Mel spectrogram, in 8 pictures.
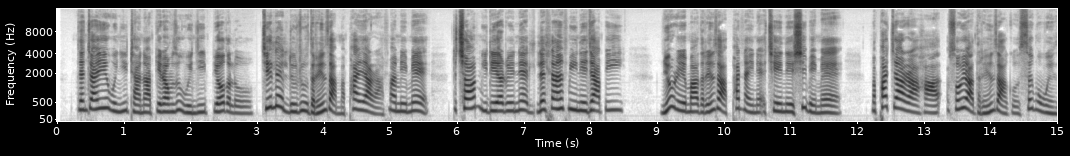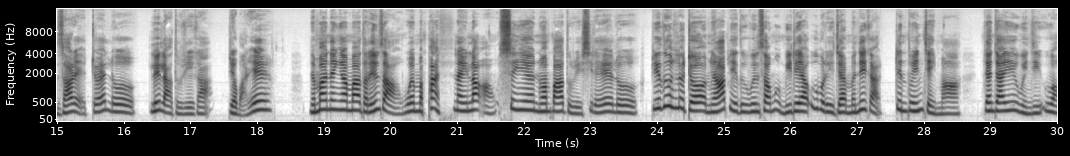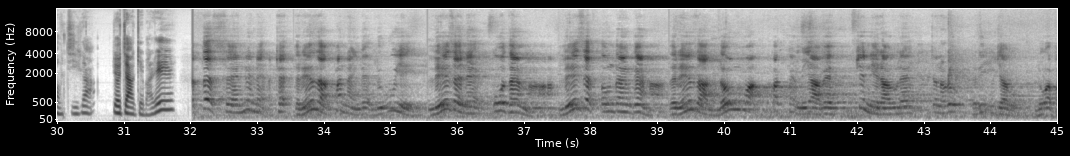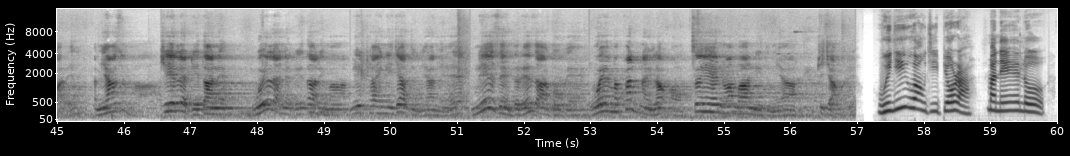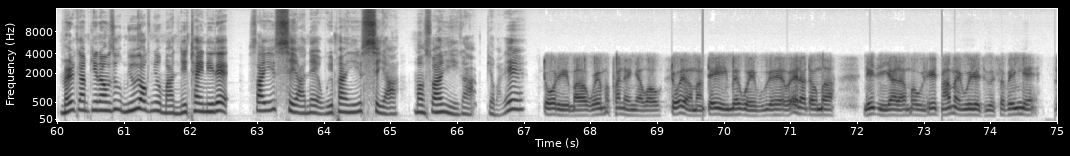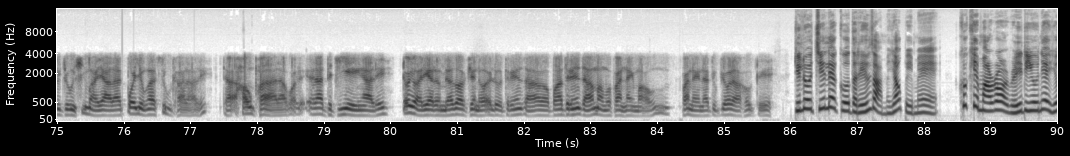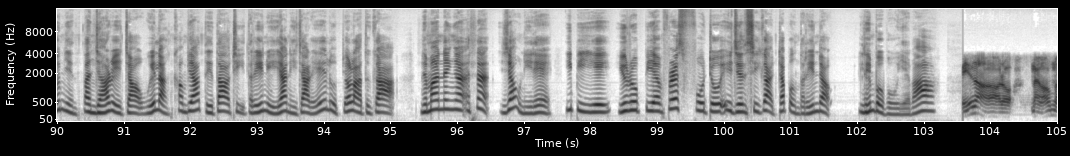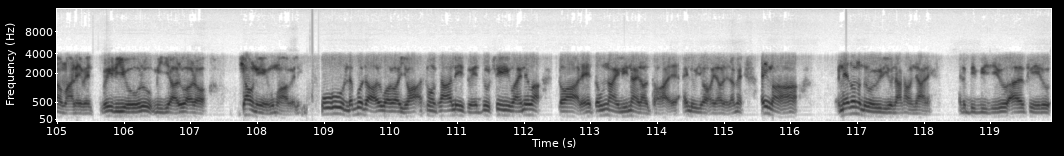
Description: နေပြည်တော်မှာ ဒီကနေ့ ကျင်းပခဲ့တဲ့ ပြည်သူ လွှတ်တော်မှာ ပြန်ကြားရေးဝန်ကြီးဋ္ဌာနရဲ့ အများပြည်သူ ဝန်ဆောင်မှု မီဒီယာဥပဒေကြမ်း တင်သွင်းချိန်မှာ ပြန်ကြားရေး ပြည်ထောင်စုဝန်ကြီး ဦးအောင်ကြည်က ထည့်သွင်း ပြောကြားခဲ့တာပါ။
